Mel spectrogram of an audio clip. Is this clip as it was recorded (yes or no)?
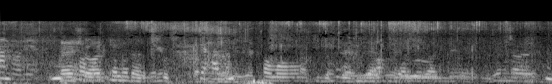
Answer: yes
